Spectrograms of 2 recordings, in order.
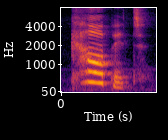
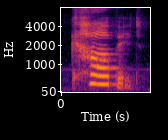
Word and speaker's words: carpet: alt affair the next noun is the noun carpet carpet so here we have a short vowel so it's on the penalty rule to a carpet the next noun is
